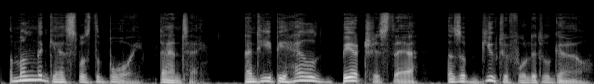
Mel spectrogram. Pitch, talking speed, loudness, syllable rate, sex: 115 Hz, 170 wpm, -20 LUFS, 5.2 syllables/s, male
